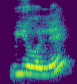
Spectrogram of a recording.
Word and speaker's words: violet: Because violet, this t is silent, but here the t is in the middle.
